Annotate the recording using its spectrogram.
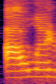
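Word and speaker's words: hour: छुआरे जैसे लिखा है बट इसमें प्रनंसीएशन में साइलेंट है और हम इसे आवर पड़ते हैं ना आवर इज आ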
